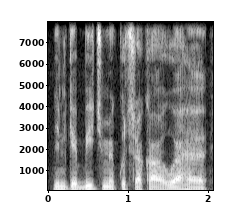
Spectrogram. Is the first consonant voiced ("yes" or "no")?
yes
